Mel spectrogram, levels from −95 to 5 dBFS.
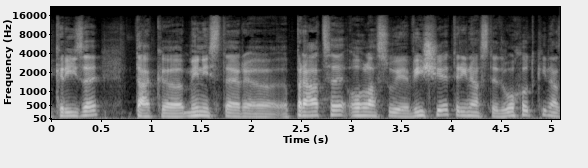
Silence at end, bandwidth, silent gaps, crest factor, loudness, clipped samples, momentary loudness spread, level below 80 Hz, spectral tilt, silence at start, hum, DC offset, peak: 0 s; 16 kHz; none; 16 dB; -21 LUFS; under 0.1%; 5 LU; -52 dBFS; -4.5 dB/octave; 0 s; none; 0.2%; -6 dBFS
